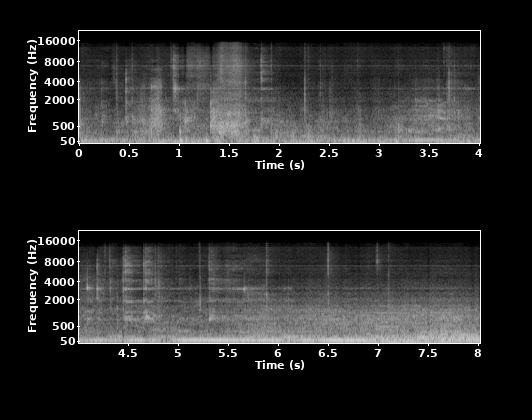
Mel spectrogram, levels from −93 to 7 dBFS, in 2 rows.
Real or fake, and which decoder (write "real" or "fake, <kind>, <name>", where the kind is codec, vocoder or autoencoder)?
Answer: fake, codec, SNAC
